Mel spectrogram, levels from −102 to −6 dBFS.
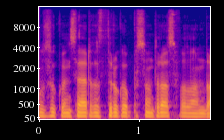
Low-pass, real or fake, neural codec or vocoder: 14.4 kHz; fake; codec, 44.1 kHz, 7.8 kbps, Pupu-Codec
